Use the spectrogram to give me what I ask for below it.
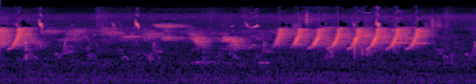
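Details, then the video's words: Black-naped monarch singing a brisk, regular series of about seven clear, descending notes, preceded by a brief opening note. Soft calls from other birds are heard in the background. "Black-naped Monarch Song! Black-naped Monarch Call! Black-naped Monarch Sound"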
